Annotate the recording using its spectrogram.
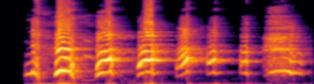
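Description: A woman laughing loudly in a quick run of about seven high-pitched 'ha' bursts, starting a moment in.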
